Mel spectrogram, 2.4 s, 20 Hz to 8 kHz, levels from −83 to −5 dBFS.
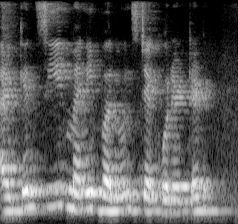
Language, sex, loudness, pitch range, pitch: English, female, -15 LUFS, 190-225 Hz, 195 Hz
